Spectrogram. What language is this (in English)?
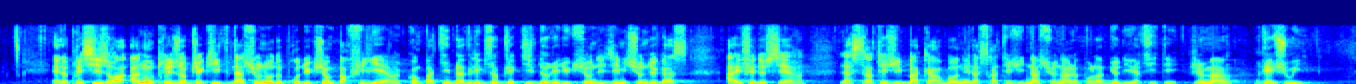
French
